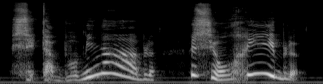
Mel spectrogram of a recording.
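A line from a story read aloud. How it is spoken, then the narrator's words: Many voices crying out. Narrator (French): s'écrièrent toutes les voix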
